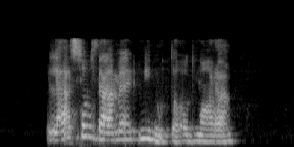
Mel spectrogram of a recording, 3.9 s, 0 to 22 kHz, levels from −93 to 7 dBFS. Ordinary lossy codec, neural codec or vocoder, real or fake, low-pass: none; codec, 24 kHz, 1.5 kbps, HILCodec; fake; 7.2 kHz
